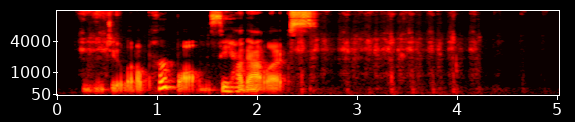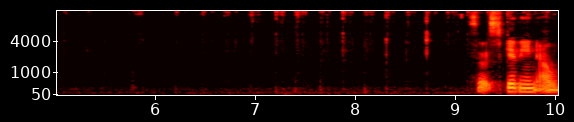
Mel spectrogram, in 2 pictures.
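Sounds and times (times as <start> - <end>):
paintbrush scratching in paint pan: 2.0 - 10.0.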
